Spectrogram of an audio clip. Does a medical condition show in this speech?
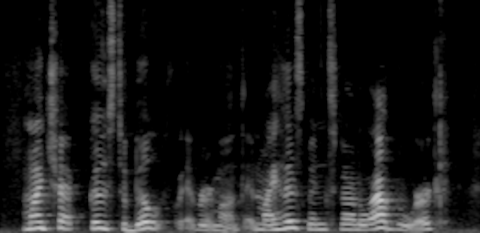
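Yes: cerebral palsy; mainly right side, right hand contracted.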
